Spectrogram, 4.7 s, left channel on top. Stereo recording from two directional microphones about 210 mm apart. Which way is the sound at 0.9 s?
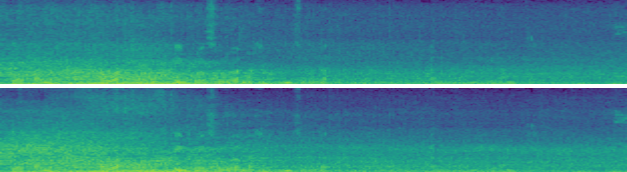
55° right (ahead or behind).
